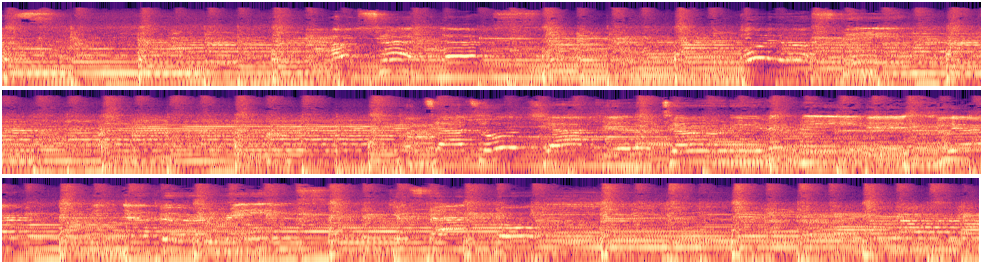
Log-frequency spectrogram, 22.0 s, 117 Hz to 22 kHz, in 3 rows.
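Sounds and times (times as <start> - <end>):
drum kit: 0.0 - 22.0
electric guitars: 0.0 - 22.0.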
